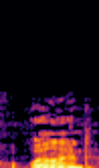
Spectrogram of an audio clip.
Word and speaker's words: Welland: It rhymes with sand. You have that. – Oh, Welland. Welland. – Welland.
